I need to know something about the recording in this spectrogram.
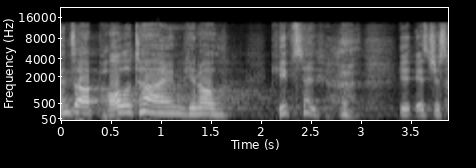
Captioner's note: sighs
